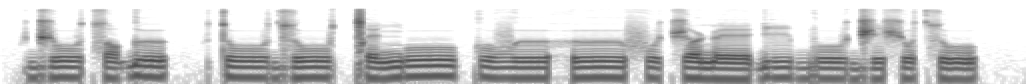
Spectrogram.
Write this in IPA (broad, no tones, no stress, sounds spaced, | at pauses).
d͡ʒ uː t͡s ɔ ɠ ɯ | t uː d͡z uː ǀ e ŋ uː k u v ɯː h ɯː f u t͡ʃ ɤ ɳ eː ɠ i b uː d͡ʒ i ʃ u t͡s u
